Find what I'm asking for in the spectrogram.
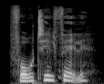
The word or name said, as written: fortilfælde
